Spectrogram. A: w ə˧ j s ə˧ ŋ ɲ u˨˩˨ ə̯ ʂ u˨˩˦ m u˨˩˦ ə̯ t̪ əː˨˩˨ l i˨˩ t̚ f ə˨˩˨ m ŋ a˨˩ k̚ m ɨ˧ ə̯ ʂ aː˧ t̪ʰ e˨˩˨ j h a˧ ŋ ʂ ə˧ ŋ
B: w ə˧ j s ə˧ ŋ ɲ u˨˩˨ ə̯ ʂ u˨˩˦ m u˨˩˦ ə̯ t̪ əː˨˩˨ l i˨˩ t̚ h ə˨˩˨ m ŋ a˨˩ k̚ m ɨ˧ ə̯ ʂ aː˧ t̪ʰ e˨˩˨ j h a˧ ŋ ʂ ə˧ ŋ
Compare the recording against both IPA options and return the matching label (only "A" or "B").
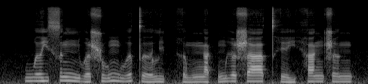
B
